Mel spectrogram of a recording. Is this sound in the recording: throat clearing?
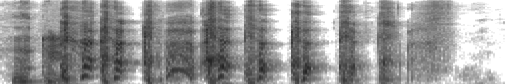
yes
